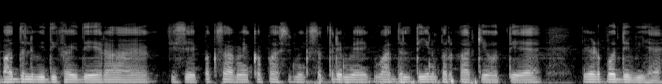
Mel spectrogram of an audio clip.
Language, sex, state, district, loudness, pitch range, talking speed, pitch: Hindi, male, Rajasthan, Bikaner, -19 LUFS, 110-115 Hz, 145 wpm, 115 Hz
